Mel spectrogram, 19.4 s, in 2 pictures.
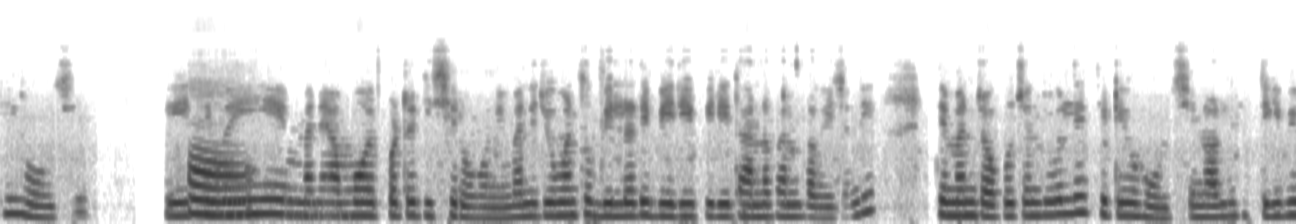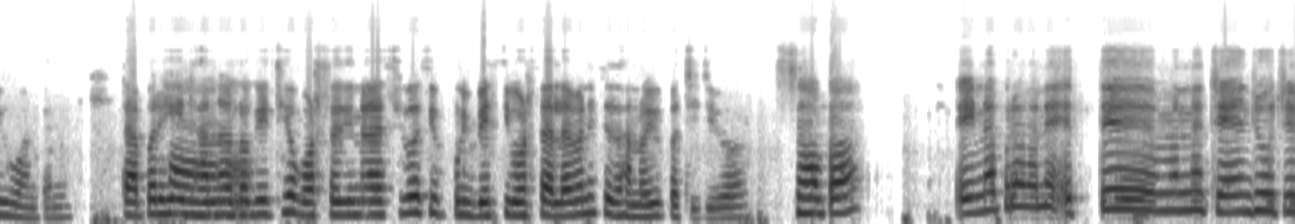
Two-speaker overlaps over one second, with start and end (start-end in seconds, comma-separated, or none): none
